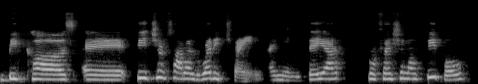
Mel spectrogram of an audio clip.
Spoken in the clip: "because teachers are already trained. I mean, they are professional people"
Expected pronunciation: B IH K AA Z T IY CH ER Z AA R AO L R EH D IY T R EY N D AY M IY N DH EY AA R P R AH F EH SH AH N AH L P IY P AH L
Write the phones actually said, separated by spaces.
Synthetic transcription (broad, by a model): B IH K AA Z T IY CH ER S AA R AO L R EH D IY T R EY N AY M IY N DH EY AA R P R AH F EH SH AH N AH L P IY P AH L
